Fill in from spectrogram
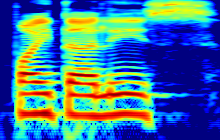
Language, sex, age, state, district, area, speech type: Nepali, male, 45-60, West Bengal, Kalimpong, rural, spontaneous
